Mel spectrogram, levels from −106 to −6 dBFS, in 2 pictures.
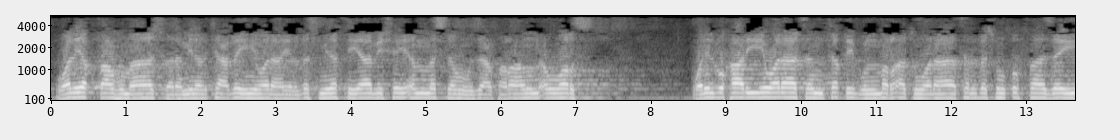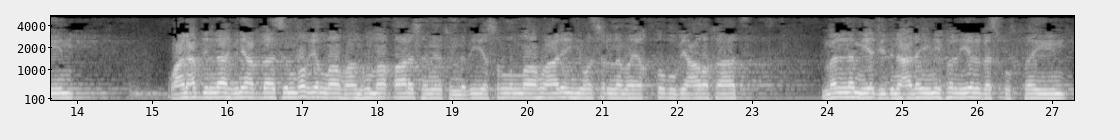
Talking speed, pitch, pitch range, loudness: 95 wpm, 135 Hz, 130-140 Hz, -21 LUFS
